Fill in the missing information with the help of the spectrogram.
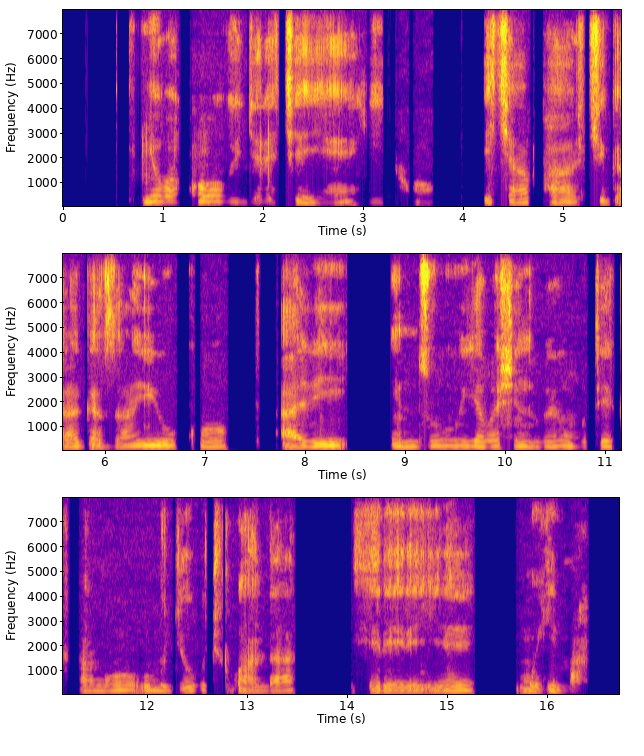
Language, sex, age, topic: Kinyarwanda, female, 18-24, government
